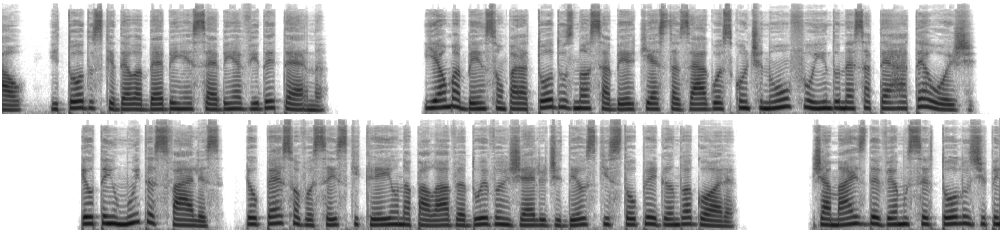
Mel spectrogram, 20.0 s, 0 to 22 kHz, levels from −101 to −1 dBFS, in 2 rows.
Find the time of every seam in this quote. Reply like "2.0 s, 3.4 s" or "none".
12.3 s, 17.9 s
